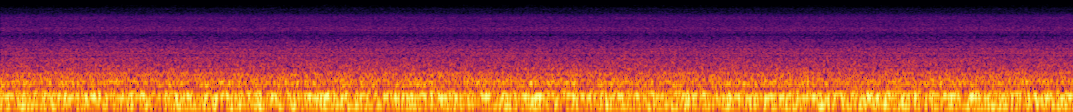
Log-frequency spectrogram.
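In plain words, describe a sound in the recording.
Jet engines hum steadily with a low cockpit rumble.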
